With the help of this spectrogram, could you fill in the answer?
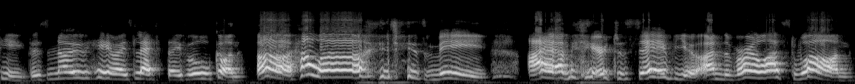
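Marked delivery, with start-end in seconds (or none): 2.6-8.5 high, booming hammed-up hero arriving; heroic rescuer. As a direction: announce yourself like a cheesy action hero. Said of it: "it probably is a bit like this".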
